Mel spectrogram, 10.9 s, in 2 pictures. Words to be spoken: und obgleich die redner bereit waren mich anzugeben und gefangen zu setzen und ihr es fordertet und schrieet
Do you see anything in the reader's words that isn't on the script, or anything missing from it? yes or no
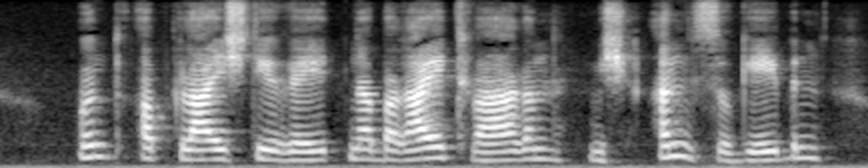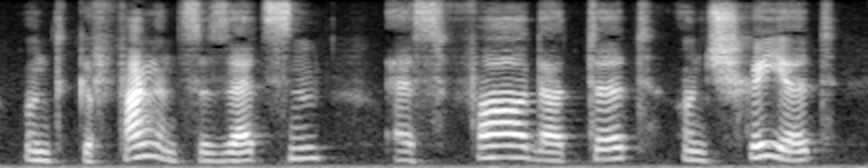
yes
